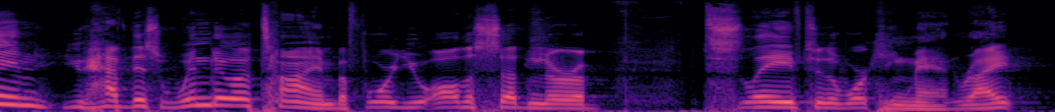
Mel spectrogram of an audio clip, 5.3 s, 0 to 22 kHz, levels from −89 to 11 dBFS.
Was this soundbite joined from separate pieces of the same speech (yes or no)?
no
